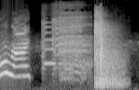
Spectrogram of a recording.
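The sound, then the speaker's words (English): A door swings shut: a brief high creaking squeal, a rough rattling scrape, then a loud sudden slam whose noisy burst fades out over about a second. “Would you close the door for me, please?”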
